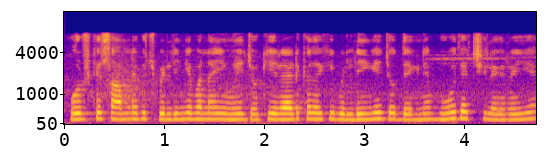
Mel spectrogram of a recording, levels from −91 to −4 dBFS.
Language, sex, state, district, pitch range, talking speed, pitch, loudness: Hindi, male, Haryana, Jhajjar, 185-195 Hz, 290 wpm, 190 Hz, -16 LUFS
